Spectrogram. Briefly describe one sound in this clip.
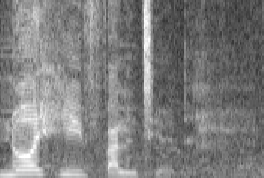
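A young girl speaks softly and nervously, close by.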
